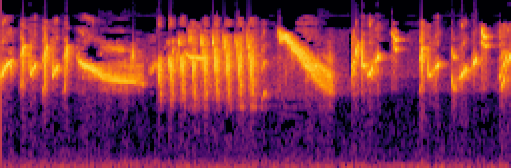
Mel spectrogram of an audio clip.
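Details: Goldfinch, the European species, singing a lively high medley: liquid twitters, a descending slurred whistle, a buzzy rattle and quick chirping notes packed closely together.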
